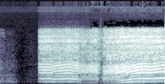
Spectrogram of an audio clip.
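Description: A chainsaw roars to life after a moment of near silence, its engine steady and loud with a brief dip before revving higher, as shea butter trees are felled.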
